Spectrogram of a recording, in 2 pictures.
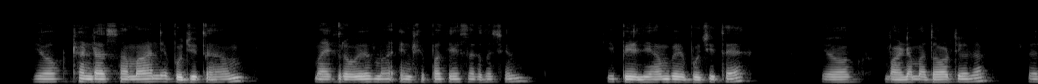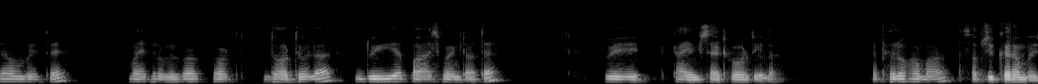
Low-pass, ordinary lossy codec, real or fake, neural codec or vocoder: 7.2 kHz; MP3, 48 kbps; real; none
